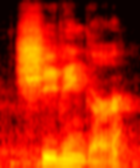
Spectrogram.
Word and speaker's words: Scheedinger: Sheet, like the sheet on your bed. Inger. Inger.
